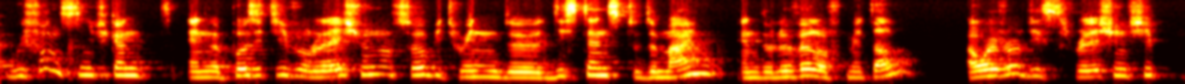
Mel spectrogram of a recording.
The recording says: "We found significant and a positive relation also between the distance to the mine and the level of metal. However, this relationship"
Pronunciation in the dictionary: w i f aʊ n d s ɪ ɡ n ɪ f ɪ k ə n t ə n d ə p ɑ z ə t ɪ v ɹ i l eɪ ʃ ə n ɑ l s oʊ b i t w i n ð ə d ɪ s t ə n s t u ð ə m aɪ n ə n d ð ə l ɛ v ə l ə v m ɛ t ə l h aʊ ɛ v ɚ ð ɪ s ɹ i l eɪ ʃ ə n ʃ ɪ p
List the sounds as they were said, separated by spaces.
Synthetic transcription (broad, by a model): w i f aʊ n d s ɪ ɡ n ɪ f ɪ k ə n t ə n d ə p ɑ z ə t ɪ v ɹ i l eɪ ʃ ə n ɑ l s oʊ b i t w i n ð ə d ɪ s t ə n s t u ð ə m aɪ n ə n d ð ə l ɛ v ə l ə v m ɛ t ə l h aʊ ɛ v ɚ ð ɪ s ɹ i l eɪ ʃ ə n ʃ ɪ p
